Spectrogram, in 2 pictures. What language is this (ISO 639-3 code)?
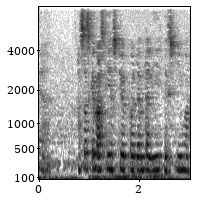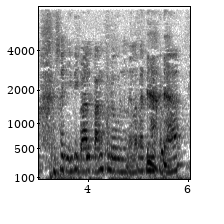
dan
